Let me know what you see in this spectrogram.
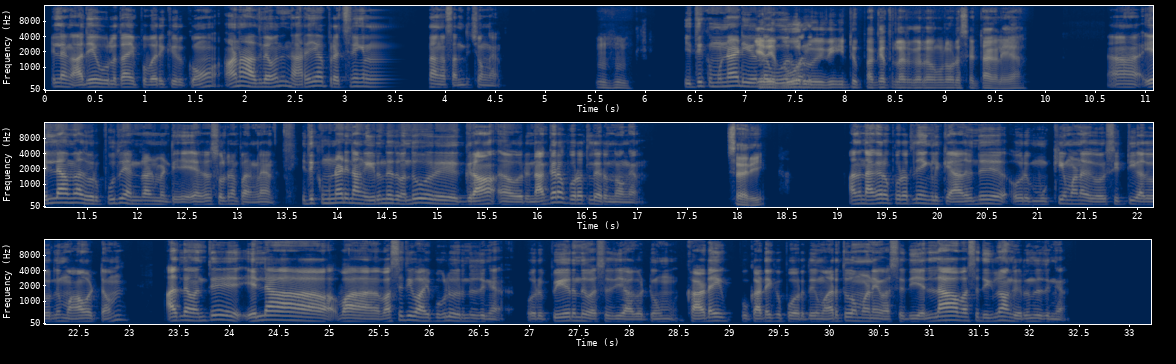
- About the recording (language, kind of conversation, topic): Tamil, podcast, ஊரை விட்டு வெளியேறிய அனுபவம் உங்களுக்கு எப்படி இருந்தது?
- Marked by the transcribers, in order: distorted speech; other background noise; in English: "செட்"; in English: "என்விரான்மென்ட்"; in English: "சிட்டி"; drawn out: "எல்லா"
